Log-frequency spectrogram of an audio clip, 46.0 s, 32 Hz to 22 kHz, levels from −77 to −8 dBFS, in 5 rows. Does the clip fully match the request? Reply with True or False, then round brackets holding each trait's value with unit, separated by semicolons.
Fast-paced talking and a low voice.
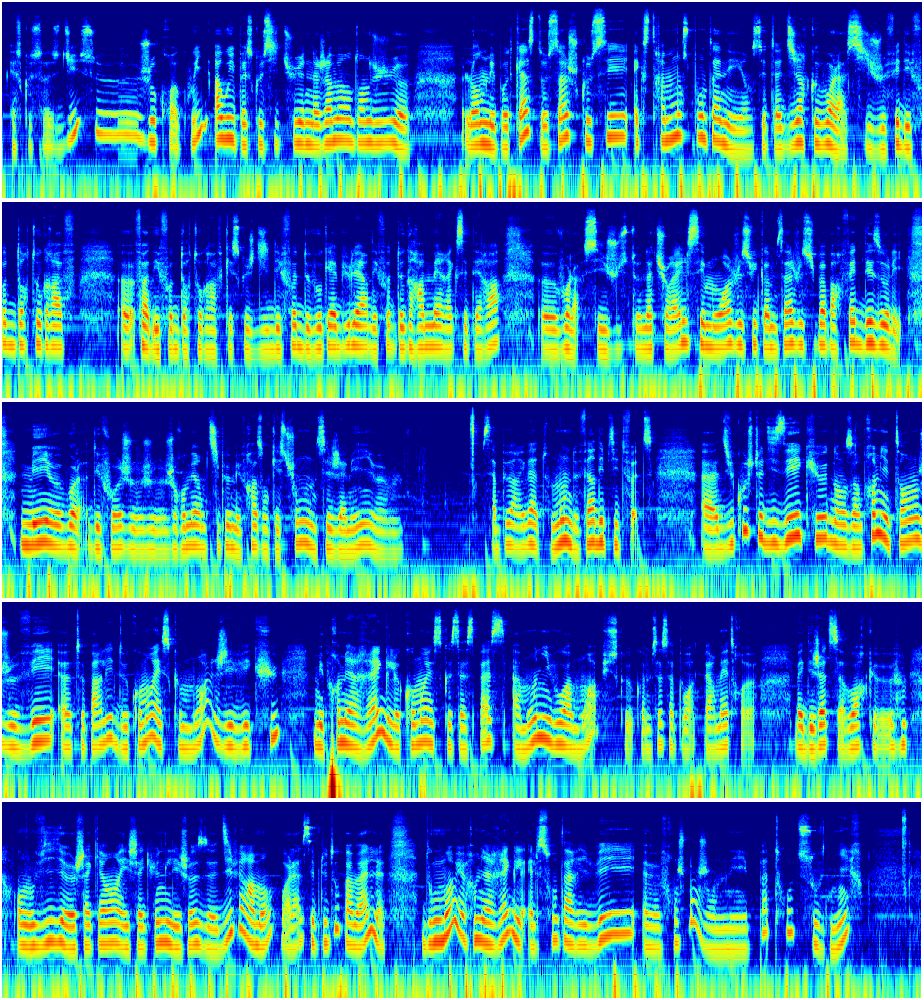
False (240 wpm; 190 Hz)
